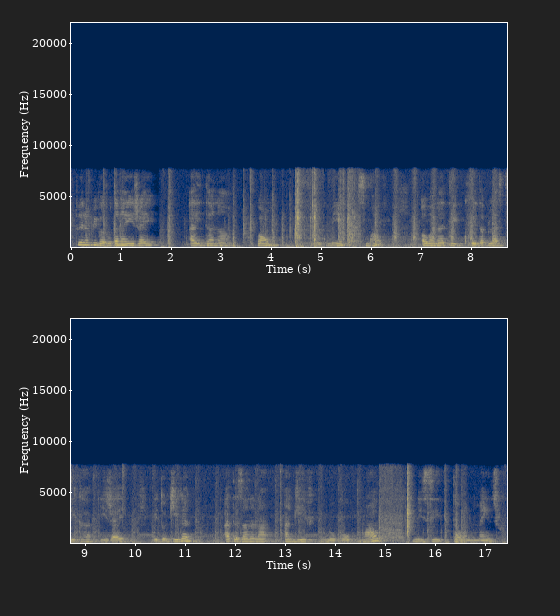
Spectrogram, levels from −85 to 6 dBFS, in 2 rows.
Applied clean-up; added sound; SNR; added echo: none; Printer; 7 dB; reverberation time 0.6 s.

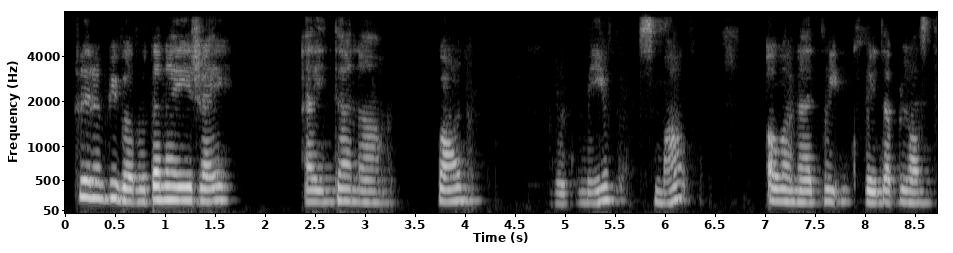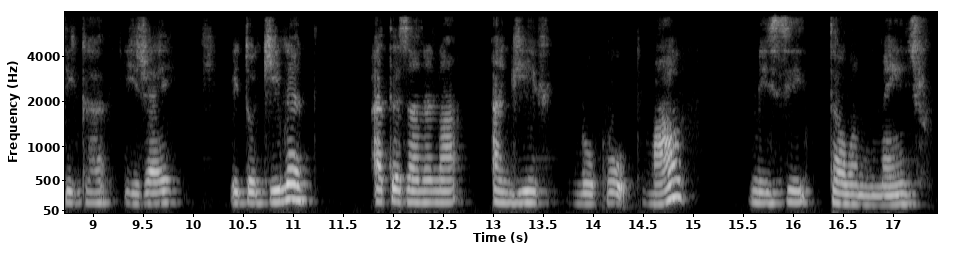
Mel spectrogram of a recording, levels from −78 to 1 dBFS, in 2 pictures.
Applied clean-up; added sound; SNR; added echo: neural mask model DeepFilterNet 3.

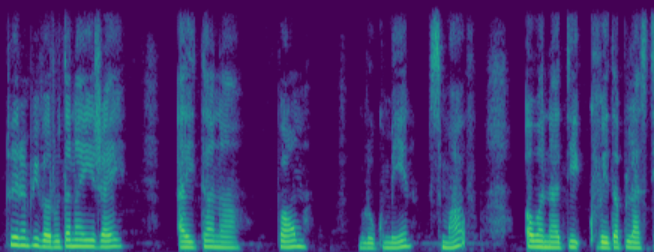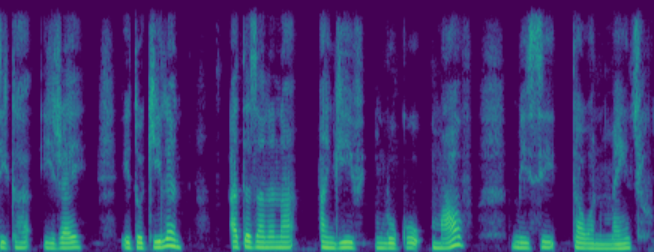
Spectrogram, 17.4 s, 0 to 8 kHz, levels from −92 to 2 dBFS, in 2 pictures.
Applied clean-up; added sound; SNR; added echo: none; none; none; none.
